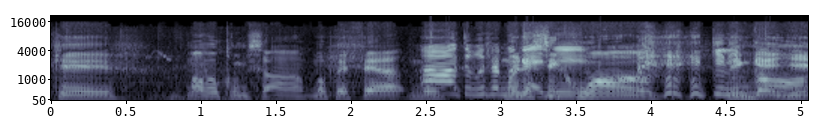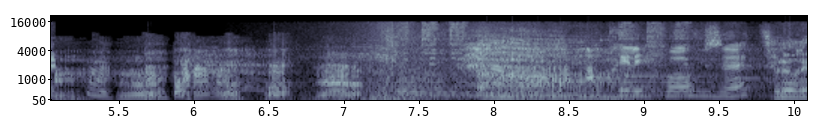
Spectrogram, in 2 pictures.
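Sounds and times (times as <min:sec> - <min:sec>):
person grunting: 0:07.8 - 0:08.8.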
